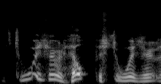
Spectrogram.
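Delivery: high, light cartoon cry; cartoon turtle calling for help. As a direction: imitate a little turtle pleading, pitched high.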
